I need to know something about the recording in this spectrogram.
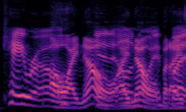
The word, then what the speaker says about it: Cairo: It's pronounced Cairo.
